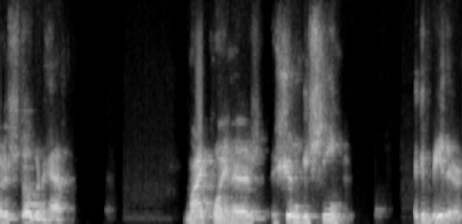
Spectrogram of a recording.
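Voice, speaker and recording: A man at medium pitch with very even loudness, a fairly slow pace, and long, frequent pauses, with audible room echo. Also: ordinary pitch variation. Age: 60s. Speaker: local resident commenting at public meeting. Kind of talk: public comment at town board meeting. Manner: animated.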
